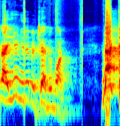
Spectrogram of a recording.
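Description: A man speaking in Twi, breaking off about a second and a half in and starting again just before the end.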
